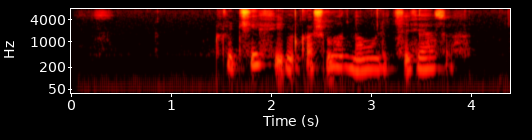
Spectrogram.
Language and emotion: Russian, sad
